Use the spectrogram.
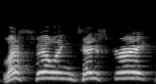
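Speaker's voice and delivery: loud, high commercial jingle read; ad slogan. Acted. Host quoting a beer commercial, loud and high. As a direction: belt it like a TV beer ad.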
